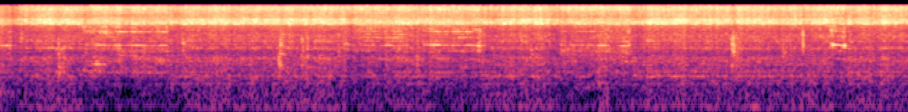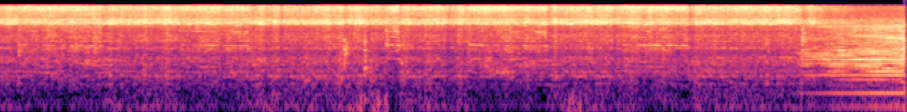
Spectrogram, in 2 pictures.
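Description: A band saw whirs steadily as it cuts through wood.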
